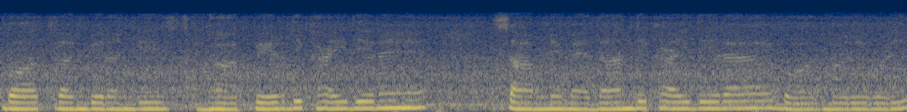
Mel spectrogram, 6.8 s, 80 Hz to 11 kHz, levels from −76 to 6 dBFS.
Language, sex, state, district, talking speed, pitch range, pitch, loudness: Hindi, female, Chhattisgarh, Bilaspur, 160 wpm, 175-195 Hz, 180 Hz, -16 LUFS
